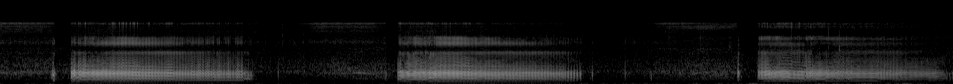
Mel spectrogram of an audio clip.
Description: George the pug snoring his little heart out while sleeping on my lap.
